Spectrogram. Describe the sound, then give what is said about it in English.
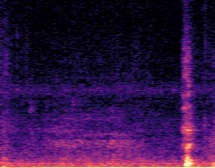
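A short, sharp sneeze bursts out near the end over a low, steady background hum, followed by a faint second puff of breath. “Bless you. Bless you.”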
